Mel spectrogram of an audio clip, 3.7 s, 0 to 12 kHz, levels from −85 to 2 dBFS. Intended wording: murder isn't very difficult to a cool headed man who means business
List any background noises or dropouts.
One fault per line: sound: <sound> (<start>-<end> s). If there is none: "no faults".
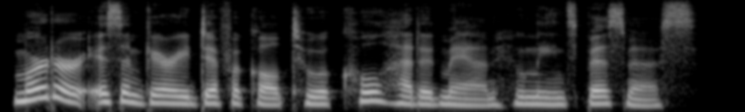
no faults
